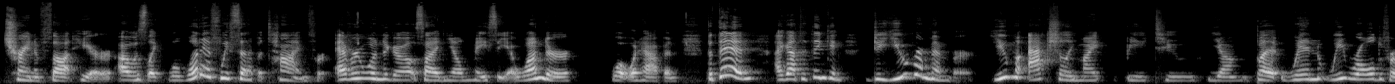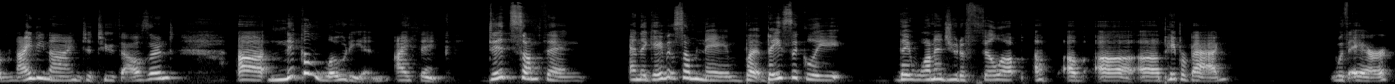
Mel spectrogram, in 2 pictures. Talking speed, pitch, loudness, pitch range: 170 wpm, 225 Hz, -19 LUFS, 190-275 Hz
